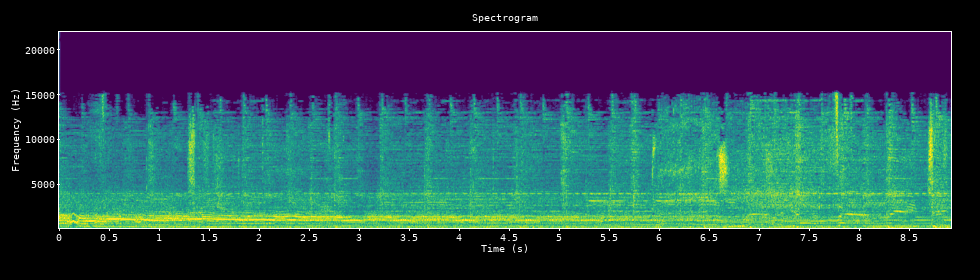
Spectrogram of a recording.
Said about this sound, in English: Meanwhile, in hell, George Walker Bush screams.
